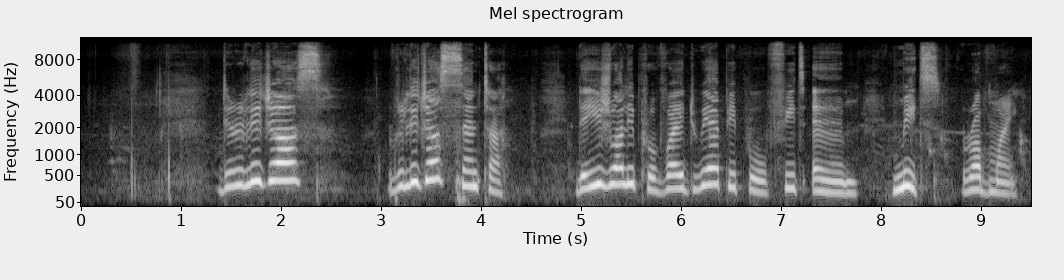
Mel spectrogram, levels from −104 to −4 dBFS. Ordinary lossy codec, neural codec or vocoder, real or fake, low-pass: none; none; real; 10.8 kHz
